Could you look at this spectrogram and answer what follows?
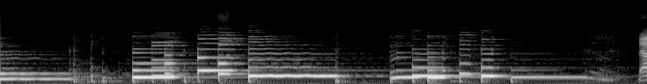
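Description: A guitar lick built on one minor triad rings out as a series of loud, sustained single notes and short quick phrases, separated by brief pauses and played alone with no talking.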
